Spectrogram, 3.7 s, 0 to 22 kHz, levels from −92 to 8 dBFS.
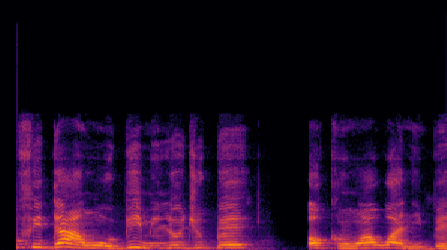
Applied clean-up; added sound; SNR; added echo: none; none; none; none.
